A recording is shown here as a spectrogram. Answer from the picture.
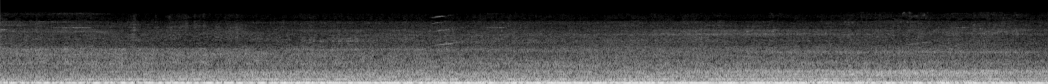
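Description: CSX diesel-electric freight locomotives passing at close range: a loud, steady low engine rumble with a held hum above it.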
